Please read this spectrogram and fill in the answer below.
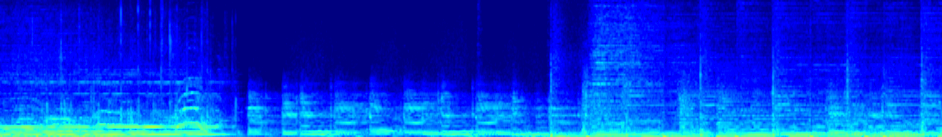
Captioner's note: cheers and applause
